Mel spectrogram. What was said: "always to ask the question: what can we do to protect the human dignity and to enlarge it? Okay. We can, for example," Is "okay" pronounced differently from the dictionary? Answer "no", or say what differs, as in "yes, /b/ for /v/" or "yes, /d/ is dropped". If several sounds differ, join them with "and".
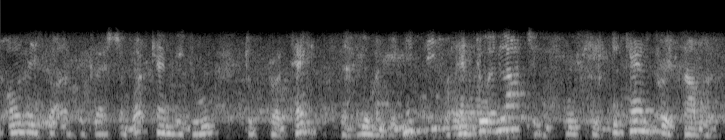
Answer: yes, /k/ is dropped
